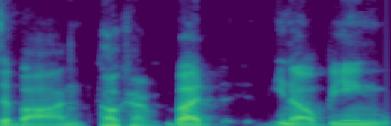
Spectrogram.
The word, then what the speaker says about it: Saban: name well I certainly don't want to purposely mispronounce the name so sabon of course not I just don't I'm not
